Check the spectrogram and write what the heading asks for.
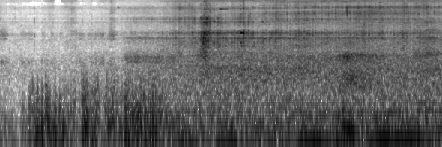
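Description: Wind buffeting the microphone outdoors, an uneven low rumble, with a steadier hiss joining it about a second in.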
